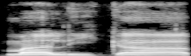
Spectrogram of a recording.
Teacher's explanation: Dipanjangkan 2 harokat juga panjangnya. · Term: mad iwad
